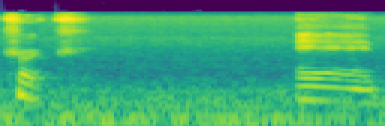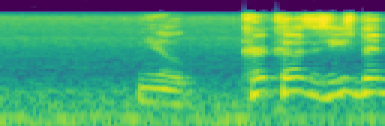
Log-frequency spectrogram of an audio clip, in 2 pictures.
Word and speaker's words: Kirk: He kept calling them Kurtz instead of Kirk, and Kirk Cousins, he's been in the league since 2012.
